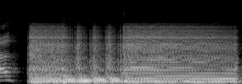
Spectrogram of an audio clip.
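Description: Distorted electric guitar played through a Driftwood Purple Nightmare amp head's own distortion, with the drive pedal switched off. It starts about a quarter second in and rings on steadily.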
